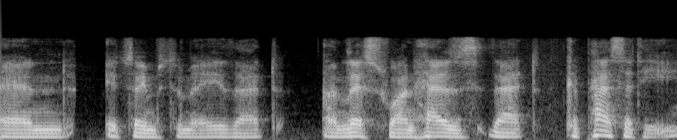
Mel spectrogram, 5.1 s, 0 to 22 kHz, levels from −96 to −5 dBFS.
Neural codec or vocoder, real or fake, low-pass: none; real; 7.2 kHz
